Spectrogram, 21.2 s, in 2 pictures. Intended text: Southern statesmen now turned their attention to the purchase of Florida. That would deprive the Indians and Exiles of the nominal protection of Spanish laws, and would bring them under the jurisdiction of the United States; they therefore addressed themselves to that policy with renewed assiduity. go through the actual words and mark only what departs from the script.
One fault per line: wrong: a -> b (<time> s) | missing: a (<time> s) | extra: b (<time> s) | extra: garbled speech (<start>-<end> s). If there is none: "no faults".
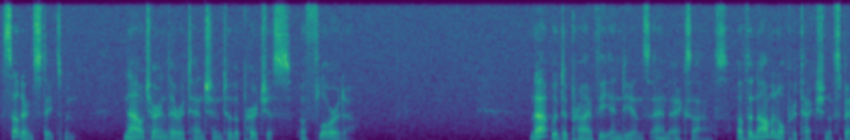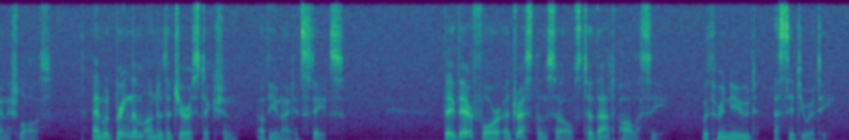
no faults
